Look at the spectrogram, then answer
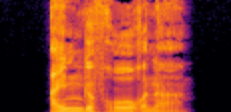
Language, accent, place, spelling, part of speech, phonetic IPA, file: German, Germany, Berlin, eingefrorener, adjective, [ˈaɪ̯nɡəˌfʁoːʁənɐ], De-eingefrorener.ogg
- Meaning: inflection of eingefroren: 1. strong/mixed nominative masculine singular 2. strong genitive/dative feminine singular 3. strong genitive plural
